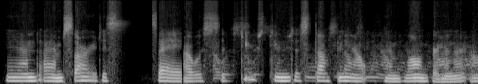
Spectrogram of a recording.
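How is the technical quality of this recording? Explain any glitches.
The technical quality is poor. The speech carries a constant roughness, and there are five distinct faults packed into under five seconds: a stall, a jump, a slowed stretch and an echo that lasts to the end.

Sample clock jitter runs through the whole recording. The converter's clock wanders by around 10 microseconds, so each sample is taken a little early or late. Where the waveform changes fastest, that timing slip becomes an amplitude error, here roughly 25 dB below the signal. It comes across as a grainy hiss riding on louder and brighter speech sounds and disappearing in the pauses.

A call audio freeze runs from 1.15 to 1.54 s. Audio stops arriving for about 370 ms, likely because packets were delayed in transit and the receiver's buffer emptied. The receiver bridges the gap by extending the last sound into a fading tail. 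Nothing is lost: when the packets turn up, speech resumes exactly where it stopped, so the sentence is stretched by a 370 ms hold rather than cut.

A skip ahead occurs at 1.80 to 1.83 s. About 100 ms of speech is discarded, either in transit or because the buffer had overfilled, with later audio already queued. Only about 10 ms of fill joins the two edges, so the listener hears an abrupt forward jump: speech vanishes and the sounds on either side butt together almost seamlessly.

A jitter buffer slow-down runs from 2.28 to 3.15 s. The buffer, running low or having just raised its target delay, rebuilt its reserve by repeating single pitch periods and fragments of pauses, adding 111 ms in total. Speech in this stretch plays at 88 percent speed while the pitch stays unchanged. Vowels sound drawn out and the rhythm drags.

Feedback echo between two devices starts at 2.13 s and continues to the end. 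A second device in the same room is playing the call aloud, and its sound leaks back into the other microphone. Neither echo canceller removes it, because each only cancels its own playback. Speech returns after about 300 ms, reaching about 13 dB below the direct sound, thinner and more metallic with each pass.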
